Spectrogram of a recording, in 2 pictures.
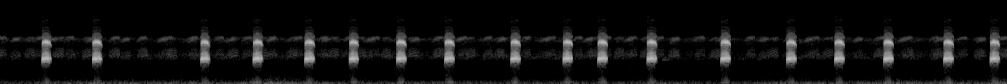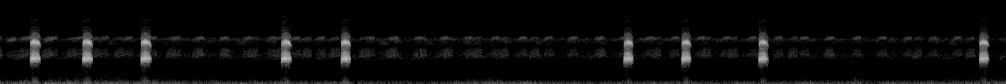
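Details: Wild Kawamura's rice frogs in paddy fields at Itoshima, Fukuoka, Japan. A close caller gives a run of quick, evenly loud croaks, pauses briefly, then resumes with scattered notes, while a dense frog chorus hums steadily behind.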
